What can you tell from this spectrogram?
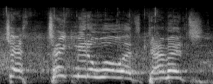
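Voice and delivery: exasperated passenger shouting at nagging GPS; frustrated shout. Retold or imitated. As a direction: lose patience and shout the order.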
